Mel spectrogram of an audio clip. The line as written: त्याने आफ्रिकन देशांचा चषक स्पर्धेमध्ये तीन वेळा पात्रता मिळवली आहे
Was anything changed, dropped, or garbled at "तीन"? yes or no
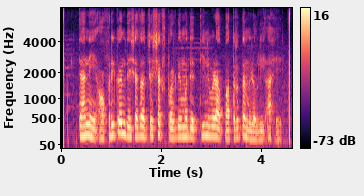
no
